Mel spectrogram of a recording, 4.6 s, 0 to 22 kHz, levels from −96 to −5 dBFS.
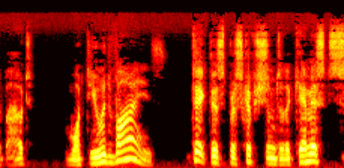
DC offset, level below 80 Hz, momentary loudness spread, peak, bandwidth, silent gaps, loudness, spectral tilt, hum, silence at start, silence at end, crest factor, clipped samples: under 0.1%; -68 dBFS; 14 LU; -4 dBFS; 16 kHz; none; -20 LUFS; -3.5 dB/octave; none; 0 s; 0 s; 16 dB; under 0.1%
